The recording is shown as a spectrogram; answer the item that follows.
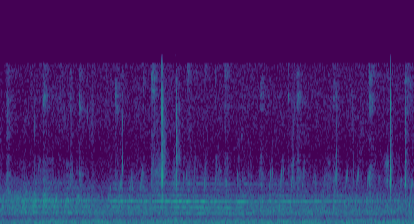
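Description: Quiet room with a faint steady high tone, and two small clicks about a second and a half in from fingers handling the metal shells of a pair of in-ear monitors.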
